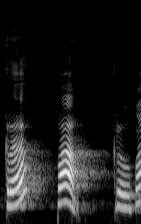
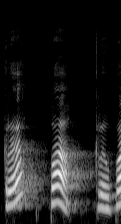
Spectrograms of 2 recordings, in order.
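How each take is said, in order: Both takes have the same delivery.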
